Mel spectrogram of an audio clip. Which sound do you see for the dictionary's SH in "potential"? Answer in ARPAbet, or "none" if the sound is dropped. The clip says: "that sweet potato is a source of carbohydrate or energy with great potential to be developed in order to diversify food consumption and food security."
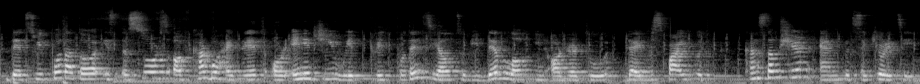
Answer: S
